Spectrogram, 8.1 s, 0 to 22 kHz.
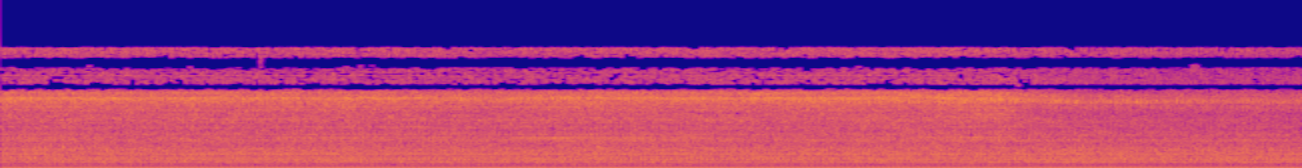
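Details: Craftsman 5000-watt generator, cold-started outdoors and held at full governed speed with just an LED bulb plugged in, so unloaded: a deep, even drone that stays constant without surging or misses. Healthy, normal no-load running.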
